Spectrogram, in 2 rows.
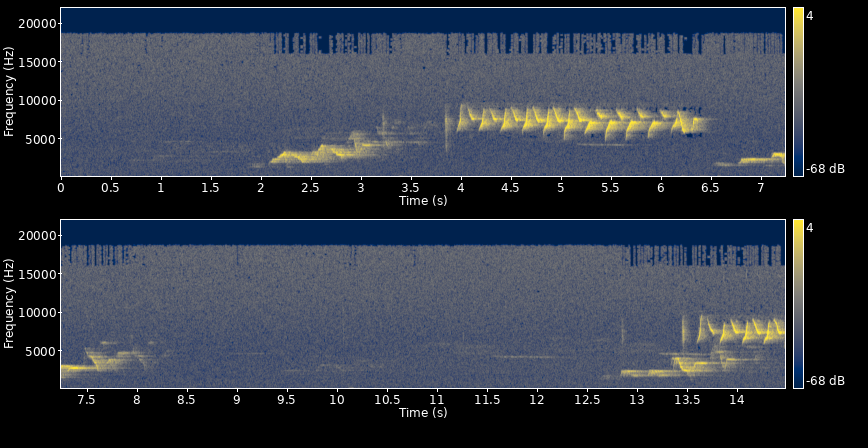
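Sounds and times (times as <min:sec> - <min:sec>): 
Black-and-white Warbler singing: 0:00.8 - 0:08.2, 0:11.6 - 0:14.4.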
